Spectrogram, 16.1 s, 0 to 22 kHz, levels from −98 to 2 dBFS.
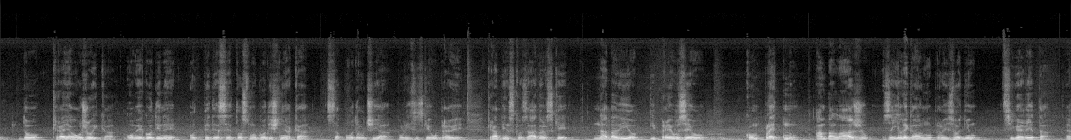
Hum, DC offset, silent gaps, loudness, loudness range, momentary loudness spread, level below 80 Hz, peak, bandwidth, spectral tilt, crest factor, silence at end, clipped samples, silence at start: none; under 0.1%; none; -18 LUFS; 4 LU; 12 LU; -40 dBFS; 0 dBFS; 13 kHz; -7 dB/octave; 18 dB; 0 s; under 0.1%; 0 s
